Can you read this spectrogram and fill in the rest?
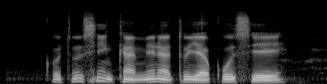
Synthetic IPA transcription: kʰo˨tũ˨˦sĩ˦ŋ̩˨kã˨mĩ˦nã˨tʰo˦ja˧ko˦se˧˦

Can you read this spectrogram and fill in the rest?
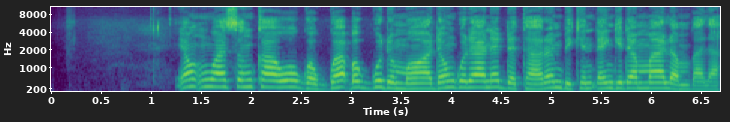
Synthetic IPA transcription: jɐ˦ŋʔʊ˦waː˦sʊ˦ŋkaː˦woː˦ɡʷɐ˨ɡʷaː˦ɓɐ˦ɡʷʊ˦dʊ˨mɐ˦waː˦dɔ˦ŋɡʷʊ˦daː˦nɐ˦rda˨taː˨ɽɔ˦mbɪ˨kʲɪ˦nɗɐ˦ŋɡʲɪ˦dɐ˦mːaː˦lɐ˨mbɐ˨laː˦

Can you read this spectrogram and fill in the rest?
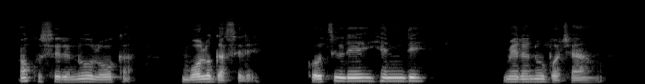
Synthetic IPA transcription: ɔ˦kʷʊ˨sɪ˨ɾɪ˨nʊ˦lʊ˨ʊ˦ka̰˨ | m̩˨bɔ˦lʊ˦ɡa˨sɪ˨ɾɪ̰˨ | ko˨˦ti˦le˦i˦ɦe˦n̩˦dɪ˦ | me˨ɾe˦nʊ˦bɔ˨t͡ʃa˦a˦ɦʊ˨

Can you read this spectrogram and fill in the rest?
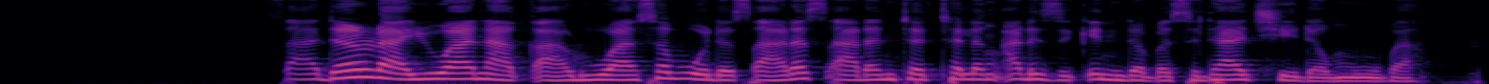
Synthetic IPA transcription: sʼaː˨dɐ˦nɽaː˨jʊ˦waː˦naː˨kʼaː˨ɽʊ˦waː˦sɐ˦boː˨da˨sʼaː˨ɽɐ˦sʼaː˨ɽɐ˦ntɐ˦tːɐ˦lɪ˦ŋʔa˦ɽzɪ˨kʲʼɪ˦nda˨baː˨su˨daː˦t͡ʃeː˨da˨muː˦ba˦ʔ

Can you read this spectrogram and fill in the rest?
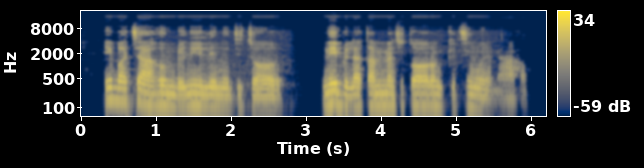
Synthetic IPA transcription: ɪ˦ɡ͡ba˦t͡ʃɪ˦a˨ɦʊ˦m̩˨be˨niː˦le˦ne˨ti˦tɔ˦ɾʊ˦ | ne˦bi˨la˦ta˦m̩˦me˦tʊ˦tʊ˦ɔ˦ɾʊ˦ŋ̩˨ke˦ti˦ŋʷe˨ɾe˨na˨a˨ɦʊ˦

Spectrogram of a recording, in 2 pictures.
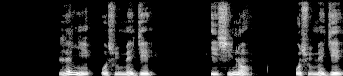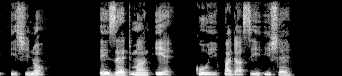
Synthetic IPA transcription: le˦ɲĩ˨ | o˧ʃu˨me˦d͡ʒe˧ | i˨ʃi˨˦nɔ̃˨ | o˧ʃu˨me˦d͡ʒe˧i˨ʃi˨˦nɔ̃˦˨ | e˦zɛ˦dmã˦ne˦ɛ̰˨ | ko˨i˨k͡pa˧da˨si˨˦i˧ʃɛ˦

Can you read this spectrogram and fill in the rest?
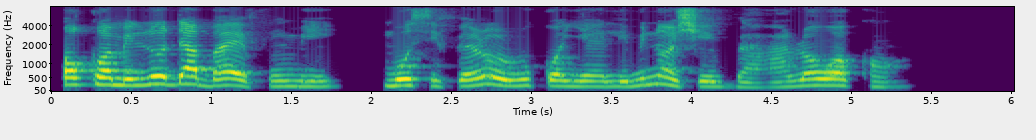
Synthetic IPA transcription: ɔ˧kɔ˧mĩ˧lo˦da˦ba˨˦ɛ˦˨fũ˨˦mĩ˧ | mo˧si˨fɛ˨˦ɾ̃õ˦˨ɾu˨˦kɔ˧j̃ɛ̃˧e˨le˨˦mĩ˦nãː˦˨ʃe˧ɡ͡ba˨a˨˦lɔ˦wɔ˦˨kã˧

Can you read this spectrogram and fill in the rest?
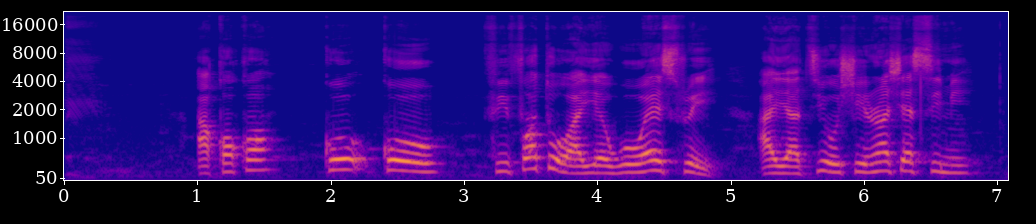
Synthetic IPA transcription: a˨kɔ˧kɔ˦ | ko˦ | fi˧fɔ˦to˦˨a˨jɛ˨wo˧˦ɛ˦˨sɾe˨ | a˨ja˨ti˨˦o˧ʃe˧ɾ̃ã˦ʃɛ˦si˦mĩ˧

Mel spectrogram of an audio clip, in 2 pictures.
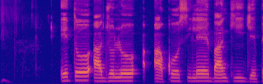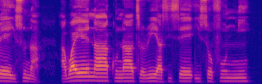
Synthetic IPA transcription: e˦to˦a˨d͡ʒo˧lo˦a˨ko˧si˧lɛ˦ba˦ŋ̩˦ki˦d͡ʒe˨pɛ˦i˨sũ˦nã˨ | a˨wa˨˦jɛ˦nã˦kũ˨nã˨˦to˧ɾi˦a˧si˧sɛ˦i˧so˧fũ˦n̩˦nĩ˦

